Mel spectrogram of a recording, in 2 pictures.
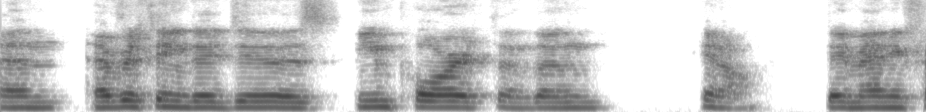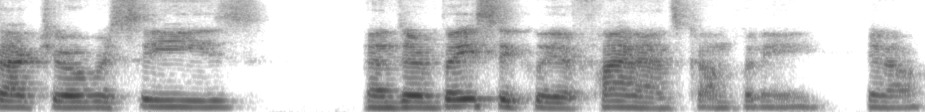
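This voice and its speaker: At a moderate pace, a man with a Romanian accent speaks in a monotone, flat intonation at a fairly high pitch for a man against a quiet background. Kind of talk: podcast interview.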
